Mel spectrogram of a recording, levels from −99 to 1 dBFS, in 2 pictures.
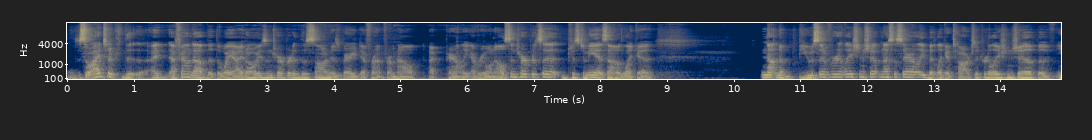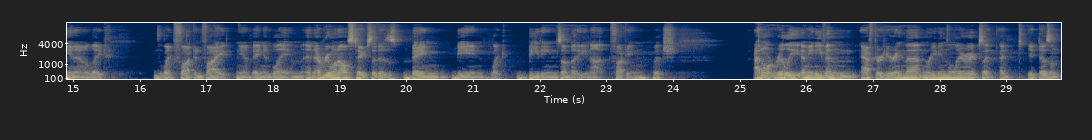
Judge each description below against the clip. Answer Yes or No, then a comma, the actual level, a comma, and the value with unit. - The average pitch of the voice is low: Yes, low, 120 Hz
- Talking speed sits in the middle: Yes, average, 175 wpm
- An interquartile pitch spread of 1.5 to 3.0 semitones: No, average, 4.2 semitones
